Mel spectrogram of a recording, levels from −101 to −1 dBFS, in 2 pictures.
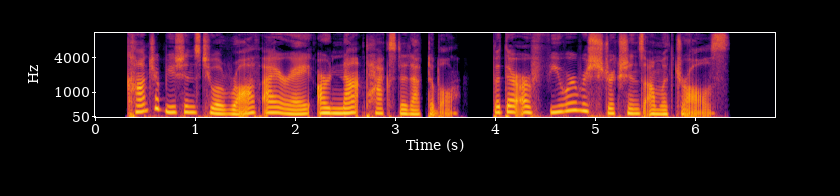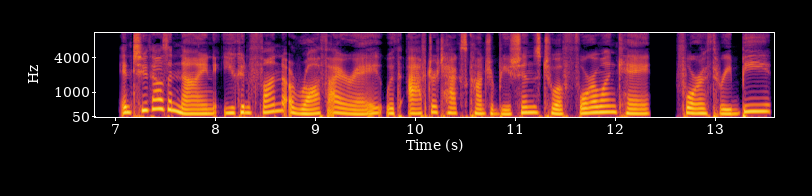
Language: English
